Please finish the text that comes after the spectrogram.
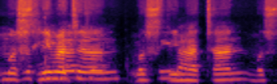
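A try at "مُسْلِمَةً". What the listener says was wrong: See, the ma was too long?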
